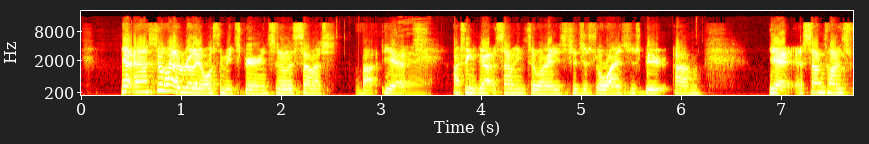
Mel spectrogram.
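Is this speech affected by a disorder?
Yes: bilateral cleft lip and palate; congenital, many operations from 3 months, hip bone graft into mouth, throat surgery, braces, low motor skills; speech greatly improved after years of speech therapy; childhood voice squeaky, very airy, nasal, speech hindered drama.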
